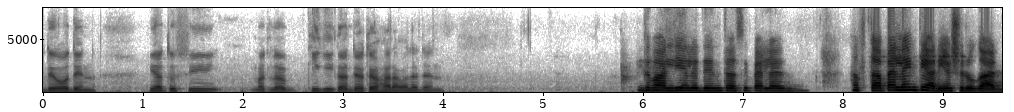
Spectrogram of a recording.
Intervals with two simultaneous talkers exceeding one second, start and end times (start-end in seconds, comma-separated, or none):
none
